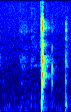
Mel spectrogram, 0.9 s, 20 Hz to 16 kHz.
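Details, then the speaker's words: Hiccups in a 17-day-old baby girl: a sudden sharp hiccup followed by a softer catch and a faint second hiccup in a quiet room. "what do you want to do today get rid of the hiccups oh baby girl my baby girl okay i'm sorry i wish i could help you"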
